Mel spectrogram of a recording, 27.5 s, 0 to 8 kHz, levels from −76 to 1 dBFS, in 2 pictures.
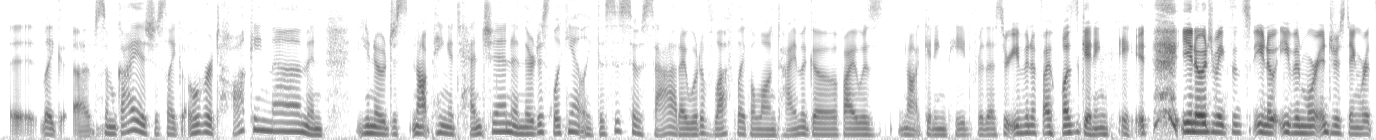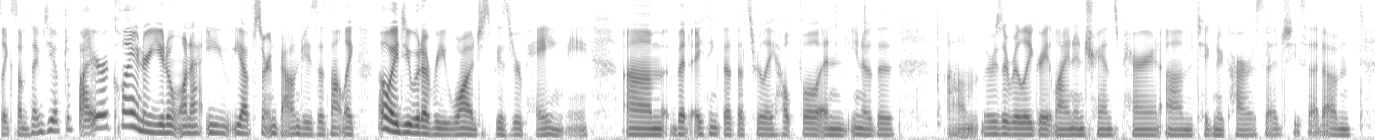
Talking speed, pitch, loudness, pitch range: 265 wpm, 135 Hz, -35 LUFS, 125-160 Hz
